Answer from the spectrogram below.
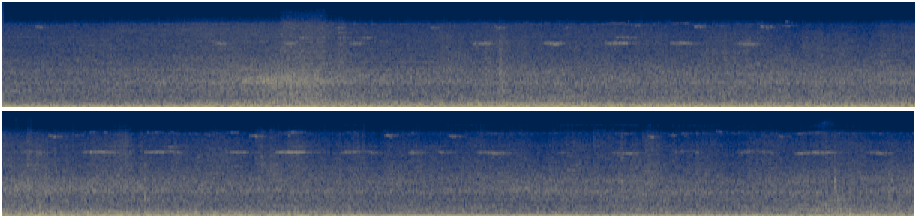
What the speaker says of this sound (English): There's a freight train going across that railroad bridge right there.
